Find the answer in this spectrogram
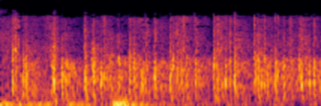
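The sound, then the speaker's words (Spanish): Applause for a SAMU emergency medical team: many hands clap in a dense, lively patter with a few heavier low thumps, keeping a steady level throughout. “Pues ahí está todo el equipo del SAMU, y ese aplauso, ese mensaje y ese aplauso también para todos.”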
